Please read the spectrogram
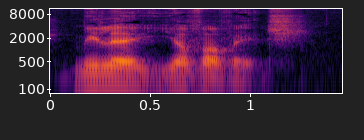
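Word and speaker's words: Milla Jovovich: And it has the best performance ever by Mia Jovovich. Is that how you say it? Jovovich? – Mila Jovovich. – Oh, thank you.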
